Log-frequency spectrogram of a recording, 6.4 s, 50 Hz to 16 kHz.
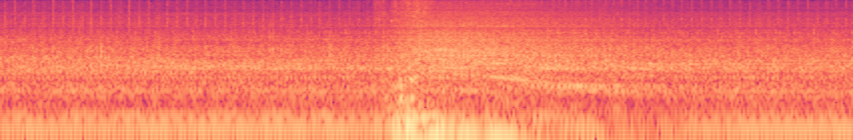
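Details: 1991 Mazda Miata four-cylinder, cold-ish at idle; faint regular knock about three or four a second from the bottom of the block, briefly louder on a blip, quieter when warm, also heard around 3-4k rpm; owner suspects spun bearing, no codes.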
